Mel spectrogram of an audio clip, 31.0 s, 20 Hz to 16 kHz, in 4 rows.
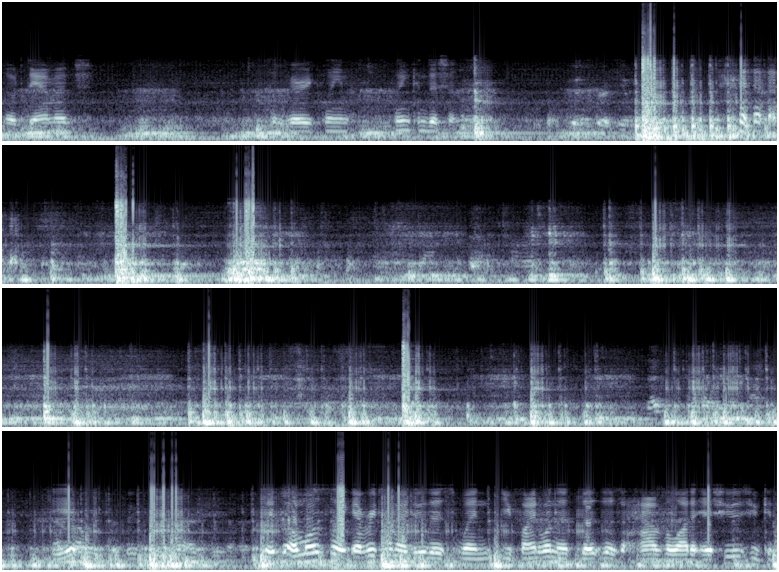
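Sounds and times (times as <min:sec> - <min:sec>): cable rumbling in pipe: 0:00.0 - 0:31.0
camera head knocking: 0:04.6 - 0:12.4, 0:13.1 - 0:31.0.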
